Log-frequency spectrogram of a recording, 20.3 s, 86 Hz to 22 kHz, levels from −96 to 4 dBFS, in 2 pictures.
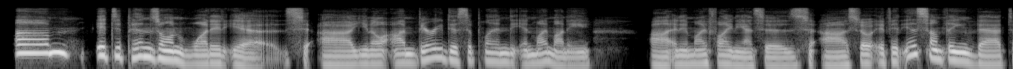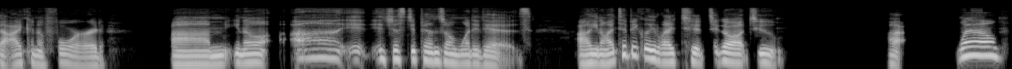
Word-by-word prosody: Um, 315 0 +8 0.2
it 260 0 +6
depends 235 -1 +1
on 180 -8 +5
what 130 0 -1
it 140 -3 -2
is, 115 -5 -4 0.2
uh, 125 0 -2
you 130 +2 -2
know, 135 0 -1
I'm 145 +1 -1
very 200 +8 0
disciplined 165 -3 -2
in 130 -1 -4
my 145 +3 -1
money, 115 -5 -4 0.6
uh, 120 -1 -1
and 130 - -3
in 130 0 -2
my 135 +1 -2
finances, 115 -3 -4
uh, 115 0 -2
so 140 +4 -1
if 150 +2 -5
it 160 - 0
is 280 +2 +1
something 180 -7 +4
that 125 -2 -2
I 135 - -1
can 135 -2 -6
afford, 115 -2 -5 0.7
um, 125 0 0
you 150 - -1
know, 145 +1 +1 0.2
ah, 215 0 -3
it 175 0 -9
it 200 - -6
just 190 0 -3
depends 175 -3 -1
on 150 -3 0
what 135 0 -3
it 135 -2 -4
is, 120 -3 -6 0.5
uh, 135 - +3
you 140 +1 +2
know, 140 - +1
I 150 - +1
typically 250 -4 +2
like 150 -3 +1
to 155 -3 -1
to - - -7
go 165 -2 +5
out 145 - +3
to 145 -4 -2 1.1
Ah - - 0 0.5
Well 255 +3 +6
145 Hz, 165 wpm, -22 LUFS, 125-185 Hz, 1.1 s, Um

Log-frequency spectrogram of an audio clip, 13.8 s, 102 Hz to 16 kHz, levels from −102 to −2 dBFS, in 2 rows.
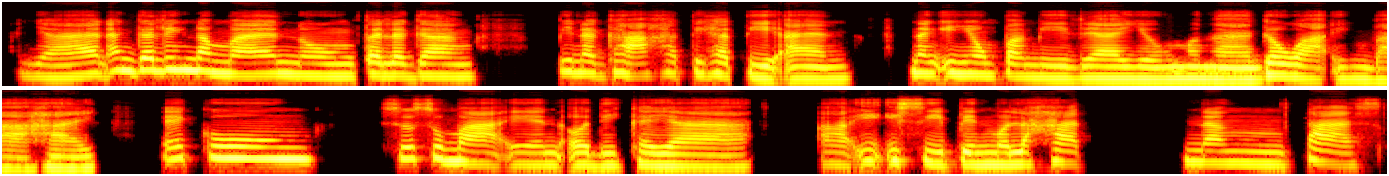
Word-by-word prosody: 'Yan, 195 +4 0
ang 270 - +2
galing 275 +1 +4
naman 215 -3 +3
nung 200 -1 -2
talagang 200 -2 +1 0.4
pinaghahati-hatian 205 -7 -1 0.3
ng 225 -1 +1
inyong 215 -2 -1
pamilya 175 -4 0
yung 165 -1 0
mga 165 -2 +3
gawaing 170 -5 +1
bahay. 150 0 -1 0.3
Eh, 265 +2 -2
kung 265 -2 +3 0.3
susumain 210 -8 0
o 185 - +3
di 180 0 -3
kaya, 170 -3 +1 0.4
ah, 190 -1 -3
iisipin 215 -4 0
mo 190 - +1
lahat 195 +1 +1 0.5
ng 205 -4 -3
task 185 -3 0
195 Hz, 115 wpm, -23 LUFS, 175-220 Hz, 0.5 s, galing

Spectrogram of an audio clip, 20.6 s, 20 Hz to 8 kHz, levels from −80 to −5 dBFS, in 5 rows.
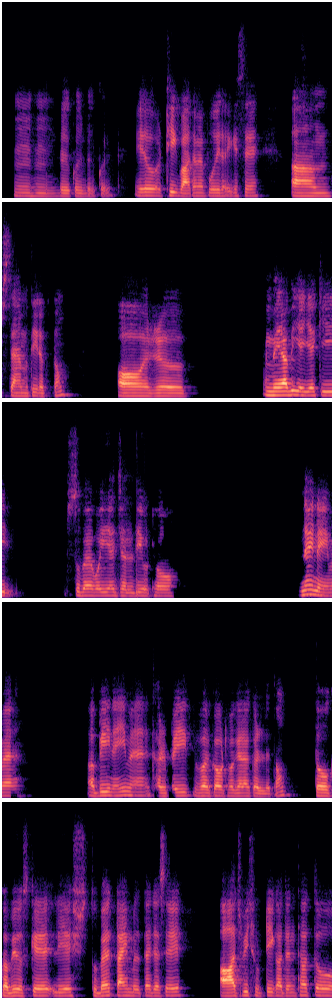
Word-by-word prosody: हुँ, 130 -1 -8
हुँ 115 -1 -10
बिल्कुल, 120 0 -6
बिल्कुल। - - -11 0.4
ये 135 - -1
तो 135 -1 0
ठीक 140 -2 +1
बात 115 +1 +3
है - - -2
मैं 125 0 -4
पूरी 125 -1 -3
तरीके 125 +1 -6
से 130 0 -5 0.5
अम, 125 -1 +2
सहमति 125 +2 -2
रखता 120 0 -5
हूँ, 170 0 -11 0.6
और 125 -2 +3 1.0
मेरा 155 +1 +8
भी 170 +1 +2
यही 150 -1 +1
है 150 - +3
कि 150 0 -3 1.0
सुबह 140 -2 -1
वही 140 +1 -2
है 140 0 -2
जल्दी 135 0 -3
उठो। 130 -1 -4 1.7
नहीं, 190 +1 +5
नहीं 140 -5 +2
मैं 135 0 +1 1.0
अभी 145 +3 +1
नहीं, 140 +3 -1
मैं 145 -2 -3
घर 120 - -3
पे 135 - +2
ही 140 -1 -3
वर्कआउट 130 0 +1
वग़ैरह 125 0 0
कर 120 - -1
लेता 110 0 -5
हूँ, 160 0 -9 0.3
तो 130 -1 +4
कभी 130 +1 +4
उसके 135 +2 +1 0.2
लिए 135 +1 0
श 140 - -5
सुबह 140 +2 +3
टाइम 135 0 +5
मिलता 130 0 -3
है - - -4
जैसे 140 +3 -1 0.6
आज 130 +1 +9
भी 150 - 0
छुट्टी 140 0 -4
का 135 - +1
दिन 130 0 -5
था 150 - +3
तो 145 - +1
130 Hz, 170 wpm, -25 LUFS, 125-140 Hz, 1.7 s, आज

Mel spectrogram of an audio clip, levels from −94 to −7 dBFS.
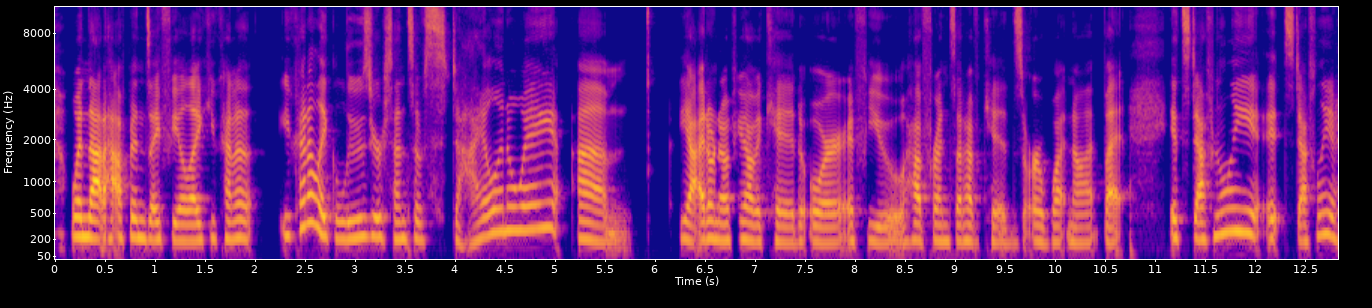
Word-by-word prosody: when 225 -1 +4
that 210 +1 +10
happens, 210 -1 +2
I 190 0 +2
feel 185 -1 -2
like 180 +1 +2
you 205 - -7
kinda 205 +1 -1 0.3
you 235 -1 -6
kinda, 335 +9 +3
like, 235 -7 +3
lose 205 +3 -1
your 225 0 +1
sense 200 -2 -4
of 190 -2 -4
style 195 +7 -3
in 285 +1 -1
a 295 - 0
way, 310 +2 0 0.2
um 180 - +1 0.5
yeah, 200 -2 +4
I - - +7
don't 205 +1 +3
know 180 -1 +2
if 185 - -8
you 195 - -2
have 185 -1 +2
a 175 - -2
kid 170 -1 -4
or 165 -1 0
if 180 +1 -6
you 170 -3 -5
have 180 -1 0
friends 180 -1 -3
that 175 0 -2
have 180 0 -2
kids 165 -1 -7
or 175 -1 -2
whatnot, 165 0 -4
but - - +2 0.5
it's 210 0 -1
definitely 260 +6 +1
it's 210 - -3
definitely 200 +8 -2
a 210 - -5
195 Hz, 210 wpm, -24 LUFS, 180-225 Hz, 0.5 s, that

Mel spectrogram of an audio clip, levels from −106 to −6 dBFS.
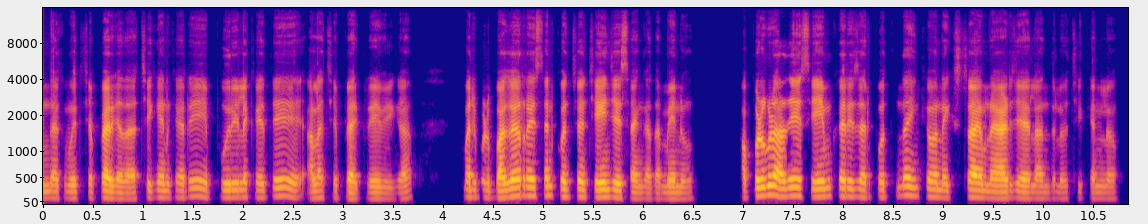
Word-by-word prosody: ఇందాక 120 -1 -5
మీరు 120 0 -5
చెప్పారు - - +4
గదా! 110 -1 -2
చికెను 130 0 -5
కర్రీ 150 +4 -4 0.2
పూరీలకైతే 135 +2 -3 0.3
అలా 130 +1 -3
చెప్పారు 110 -2 -3
గ్రేవీగా. 110 -1 -6 0.6
మరిప్పుడు - - -3
బగార్ 155 +5 +6
రైసని 160 +1 +1
కొంచెం 145 0 +1
చేంజ్ 140 0 +3
చేసాం 115 -3 -2
గదా! 105 - -8
మెను. 110 -1 -4 0.6
అప్పుడు 155 - +5
కూడా 175 -2 +8
అదే 160 +2 +3
సేమ్ 145 +1 +3
కర్రీ 150 -1 +2
సరిపోతుందా? 140 +5 -4
ఇంకేమన్నా 140 -4 -3
ఎక్స్ - - -22
స్ట్రా 140 - +6
ఏమ‌న్నా 125 -2 0
యాడ్ 115 +1 +4
చేయాలా 115 0 0
అందులో 115 -1 -14
చికెనులో? 115 -1 -12
130 Hz, 175 wpm, -24 LUFS, 115-145 Hz, 0.6 s, కూడా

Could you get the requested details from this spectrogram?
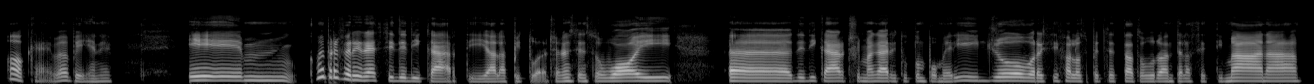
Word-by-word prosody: Okay, - - -2
va 180 - -3
bene. 140 -2 -9 0.7
Ehm, 185 -1 +1
come 335 +3 0
preferiresti 205 - +3
dedicarti 140 -3 -2
alla 135 +1 0
pittura? 135 +1 -9
Cioè - - -10
nel 155 +1 -1
senso 150 0 -6
vuoi, 160 +1 +3 0.5
ehm, 155 -2 +4
dedicarci 155 -1 0
magari 150 0 +1
tutto 150 +1 -12
un 150 - -8
pomeriggio, 165 +4 -6 0.2
vorresti 155 0 -2
farlo 150 -1 -2
spezzettato 145 0 -6
durante 140 0 -3
la 140 - -8
settimana? 155 +2 +1
155 Hz, 115 wpm, -27 LUFS, 145-165 Hz, 0.7 s, ehm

